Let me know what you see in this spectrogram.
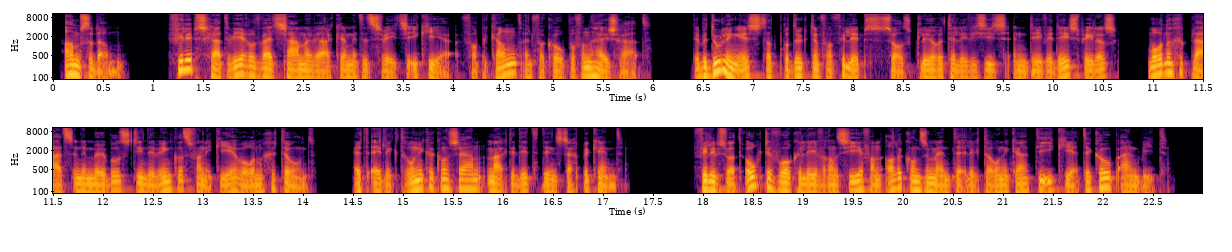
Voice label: Niederländisch

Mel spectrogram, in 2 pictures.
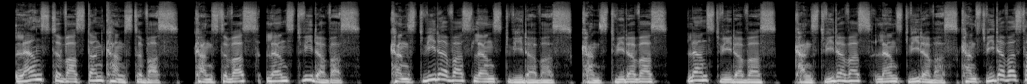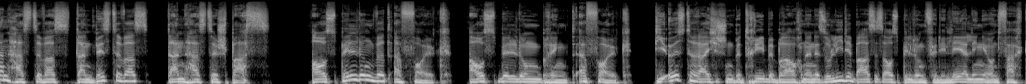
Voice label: Werbung Bildung

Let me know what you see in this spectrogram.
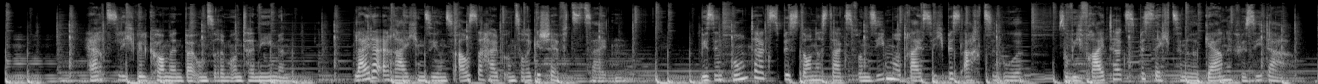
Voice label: Telefontext

